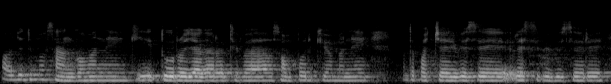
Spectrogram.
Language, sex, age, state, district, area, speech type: Odia, female, 18-30, Odisha, Khordha, rural, spontaneous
